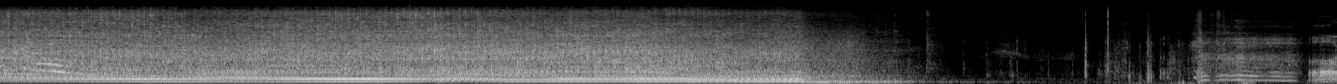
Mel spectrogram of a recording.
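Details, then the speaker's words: 1.6L Mazda Miata engine after deleting the idle air control valve with a block-off plate to cure a vacuum leak: a smooth, even idle slightly fast with a steady tone, then a clean shutoff; the best it has ever run. "yo i i have to admit that is the absolute best that it has ever run man that is invigorating"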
